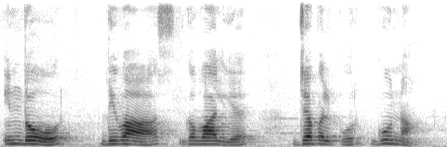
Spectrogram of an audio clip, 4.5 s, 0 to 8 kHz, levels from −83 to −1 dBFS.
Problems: none marked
